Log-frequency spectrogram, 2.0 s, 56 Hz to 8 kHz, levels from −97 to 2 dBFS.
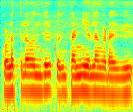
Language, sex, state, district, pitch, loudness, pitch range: Tamil, male, Tamil Nadu, Kanyakumari, 140 Hz, -14 LUFS, 135-145 Hz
